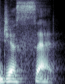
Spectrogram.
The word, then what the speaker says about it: just: to clarify what you just said. What you here changes to what you. Clarify what you just said. Just said. Again, we don't pronounce the t on the end of just.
